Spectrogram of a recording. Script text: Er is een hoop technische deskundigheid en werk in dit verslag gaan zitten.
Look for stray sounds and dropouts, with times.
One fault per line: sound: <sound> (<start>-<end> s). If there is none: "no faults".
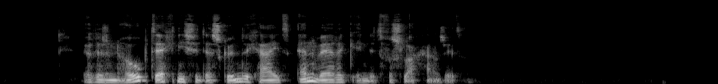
no faults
